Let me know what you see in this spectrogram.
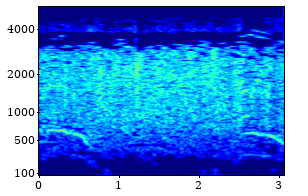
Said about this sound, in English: Clap your hands to the Lord now.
